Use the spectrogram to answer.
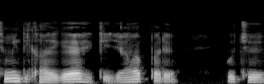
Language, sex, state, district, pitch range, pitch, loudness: Hindi, male, Haryana, Charkhi Dadri, 110-125 Hz, 115 Hz, -19 LUFS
